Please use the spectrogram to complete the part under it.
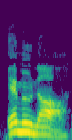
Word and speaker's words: emunah: Emunah is the word, emunah.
